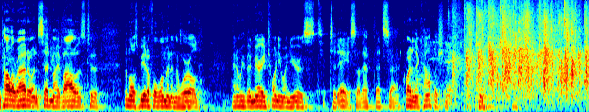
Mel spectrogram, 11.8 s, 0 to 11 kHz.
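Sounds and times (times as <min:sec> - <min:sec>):
speech: 0:00.0 - 0:09.9
audience applauding at a Sunday worship service: 0:08.9 - 0:11.7.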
